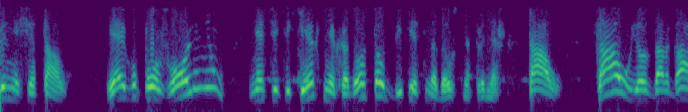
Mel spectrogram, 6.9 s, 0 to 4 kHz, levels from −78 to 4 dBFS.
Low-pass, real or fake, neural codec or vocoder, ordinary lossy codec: 3.6 kHz; real; none; Opus, 24 kbps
